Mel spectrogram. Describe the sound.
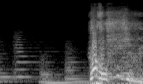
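A player performs a single loud sneeze: a rising, drawn-out vocal intake builds up before an explosive, breathy burst that trails off briefly.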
